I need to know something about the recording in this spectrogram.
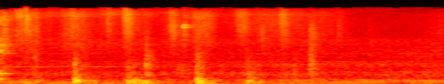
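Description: Footsteps and a few scattered light knocks, one every half second or so, over a low steady hum.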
